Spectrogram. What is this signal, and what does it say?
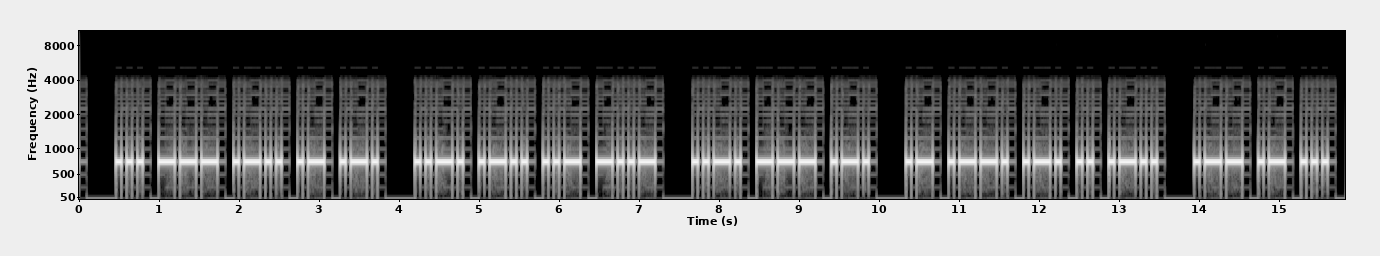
Morse code, heard as a keyed tone, about 18 wpm, 750 Hz. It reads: SOLAR FLUX FOR APRIL WAS
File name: cwa / W1AW-Level2 / 18WPM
